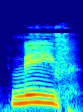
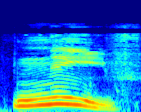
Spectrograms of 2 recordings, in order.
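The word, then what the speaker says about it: Niamh: Eve and Neve. Neve. It's spelled N I A M H.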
